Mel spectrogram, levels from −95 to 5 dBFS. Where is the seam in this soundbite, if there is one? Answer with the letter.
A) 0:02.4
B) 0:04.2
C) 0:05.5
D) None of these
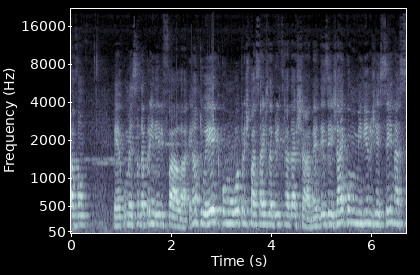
A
